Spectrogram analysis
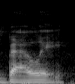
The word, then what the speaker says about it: ballet: ballets okay ballet no so we don't we don't pronounce the T is this ballet badly yeah ballet okay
